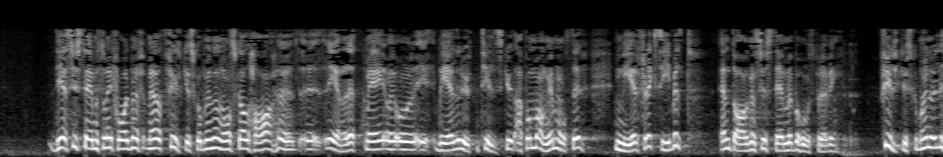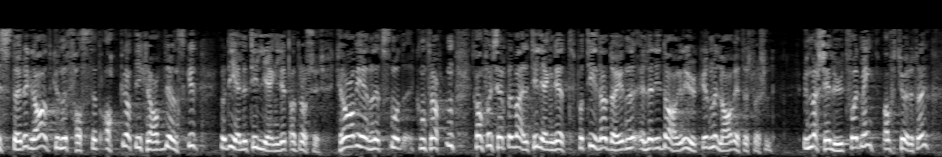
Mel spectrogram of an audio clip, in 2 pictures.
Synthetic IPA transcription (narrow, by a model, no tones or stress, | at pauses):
d̪ɛsʏst̪eːməsɔmʋɪfoːɾmɛmɛɑt̪fʏlkəskʊmʉːnənoːskɑlhɑː | ɾeːnɾɛt̪ːmɛɔmeːɛlːəɾʉːt̪n̩t̪ʰɪlskʉd̪æɾpʰɔmɑŋːəmoːt̪əɾmeːɾflɛksiːbəlt̪ | ʔɛnd̪ɑːɡənsːʏst̪eːmːɛbəhuːʋspʰɾøːʋɪŋ | fʏlkəskʰʊmʉːnʉɪst̪œɾːəɡɾɑːd̪kʰʉnːəfɑst̪sɛt̪ːəɑkːʉɾɑt̪̚d̪ɪkʰɾɑːʋən̩d̪ɪœnskəɾ | nɔɖɛjɛlːəʈʰɪljɛŋːlɪheːt̪ɑd̪ɾɔʂə̰ɾkʰɾɑːʋɪenɾət̪smokʰʊnt̪ʰɾɑkt̪n̩kʰɑnfɔɾɛksɛmpəlʋæːɾət̪ʰɪljɛŋːəlɪheːt̪pʰɔt̪ʰiːd̪əɾɑʋd̪œʏənəɛlːəɾɪd̪ɑːɡəlɪʉːkənmɛlɑːʋɛt̪ːəʂpœ̰ʂəl | ʉnɪʋæʂɛlːʉːt̪fɔɾmɪŋɑʋçøːɾət̪ʰœʏ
